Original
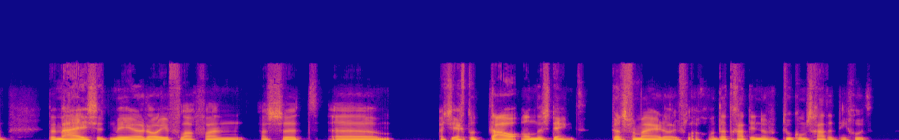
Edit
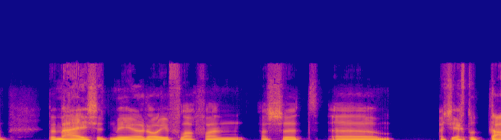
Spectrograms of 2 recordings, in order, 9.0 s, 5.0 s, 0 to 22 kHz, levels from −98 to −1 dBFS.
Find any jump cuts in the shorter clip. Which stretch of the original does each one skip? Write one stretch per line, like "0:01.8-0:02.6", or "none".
none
